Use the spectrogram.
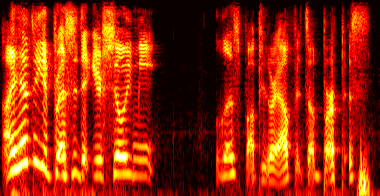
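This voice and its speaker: A woman playing a jittery young colt from a pony storybook, pitched high and stumbling over his words. He comes across as flustered and unsure. The take is dry, with a slightly dull sound. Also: sing-song, fast, bright, forceful tone, dry recording. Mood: suspicious. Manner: flustered, hesitant.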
